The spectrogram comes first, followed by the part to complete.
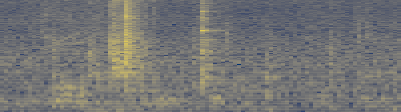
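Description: Indistinct voices in a gym with a few short, sharp clicks and knocks, the clearest about half a second and a second in, as a loaded barbell is lifted out of a squat rack and walked back.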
